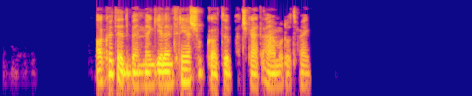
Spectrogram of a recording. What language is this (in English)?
Hungarian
